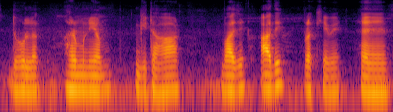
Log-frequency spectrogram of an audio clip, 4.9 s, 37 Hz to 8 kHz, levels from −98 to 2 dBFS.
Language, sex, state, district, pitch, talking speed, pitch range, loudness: Hindi, male, Bihar, Araria, 110 Hz, 95 wpm, 105-115 Hz, -23 LUFS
